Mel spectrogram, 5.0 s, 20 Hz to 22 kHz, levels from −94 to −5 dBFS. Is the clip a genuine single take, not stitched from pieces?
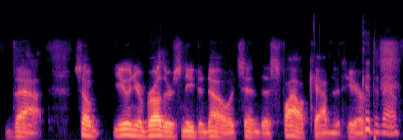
yes; 0 cuts

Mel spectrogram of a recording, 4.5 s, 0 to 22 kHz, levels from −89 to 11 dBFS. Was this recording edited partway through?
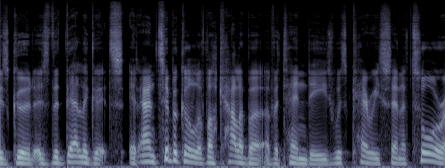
yes; 2 cuts; at 1.4 s, 2.2 s

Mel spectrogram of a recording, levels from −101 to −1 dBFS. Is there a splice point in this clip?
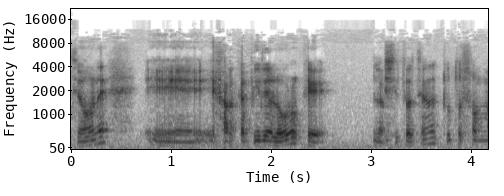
yes; 1 cut; at 3.1 s

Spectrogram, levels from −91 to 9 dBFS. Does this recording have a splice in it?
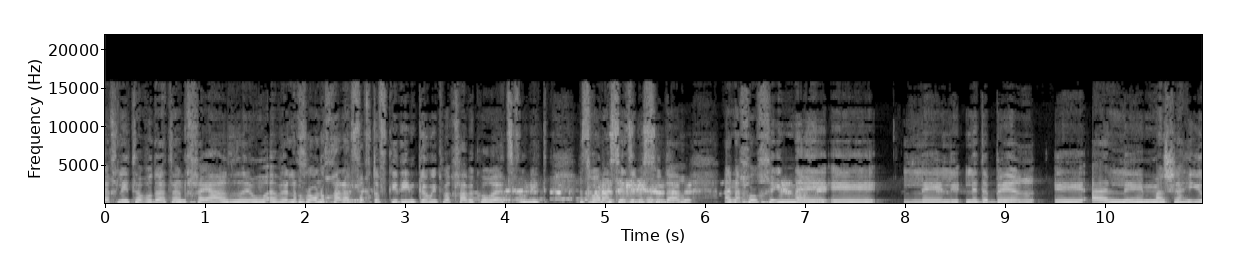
yes; 1 cut; at 3.2 s

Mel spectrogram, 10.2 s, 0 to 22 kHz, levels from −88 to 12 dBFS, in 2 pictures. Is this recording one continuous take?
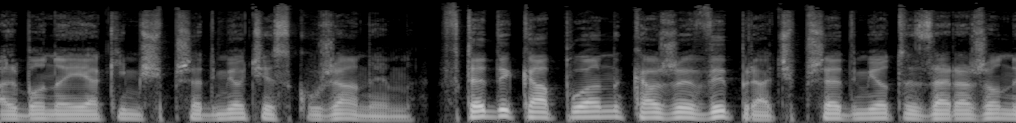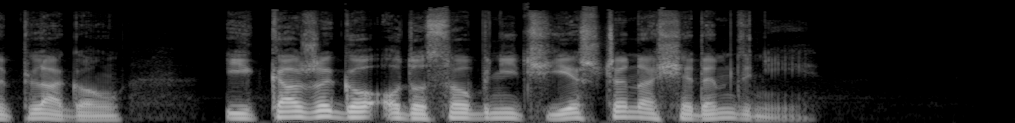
no; 1 cut; at 2.1 s

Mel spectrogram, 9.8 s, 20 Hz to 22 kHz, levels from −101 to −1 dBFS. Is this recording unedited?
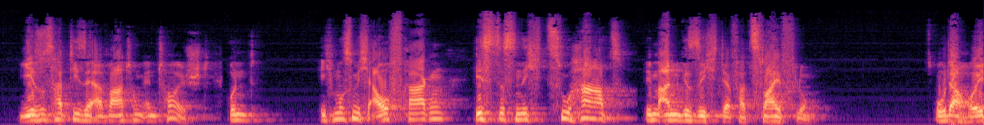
no; 2 cuts; at 2.2 s, 6.4 s

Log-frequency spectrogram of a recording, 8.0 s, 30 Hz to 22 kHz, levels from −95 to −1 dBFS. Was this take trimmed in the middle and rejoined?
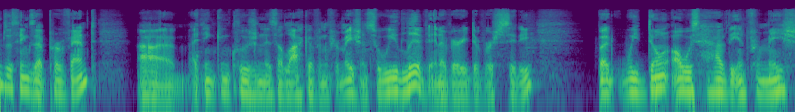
no; 0 cuts

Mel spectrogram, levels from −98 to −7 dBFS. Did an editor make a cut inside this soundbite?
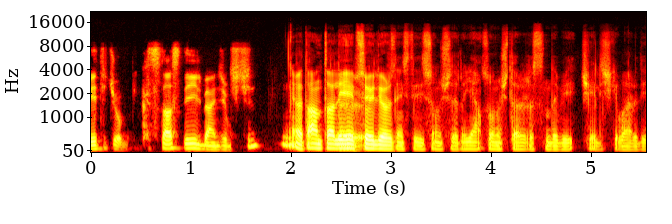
yes; 3 cuts; at 1.4 s, 3.0 s, 3.9 s

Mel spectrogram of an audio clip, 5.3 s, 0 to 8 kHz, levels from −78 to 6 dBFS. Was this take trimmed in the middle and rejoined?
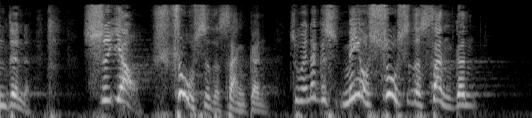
yes; 1 cut; at 2.8 s

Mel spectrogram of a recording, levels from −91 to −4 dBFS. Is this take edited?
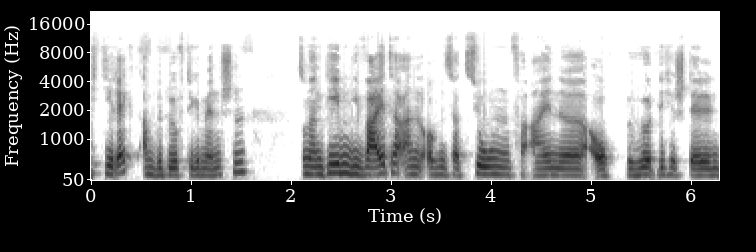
no; 0 cuts

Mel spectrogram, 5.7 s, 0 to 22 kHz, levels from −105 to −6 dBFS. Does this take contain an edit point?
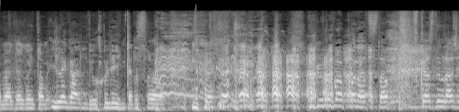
yes; 1 cut; at 1.1 s

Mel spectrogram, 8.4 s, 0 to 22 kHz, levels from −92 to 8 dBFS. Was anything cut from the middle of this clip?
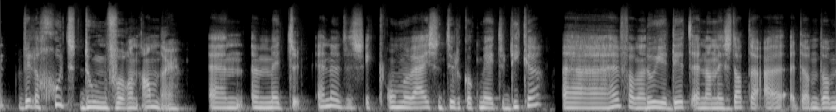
yes; 4 cuts; at 1.9 s, 3.6 s, 5.5 s, 6.4 s

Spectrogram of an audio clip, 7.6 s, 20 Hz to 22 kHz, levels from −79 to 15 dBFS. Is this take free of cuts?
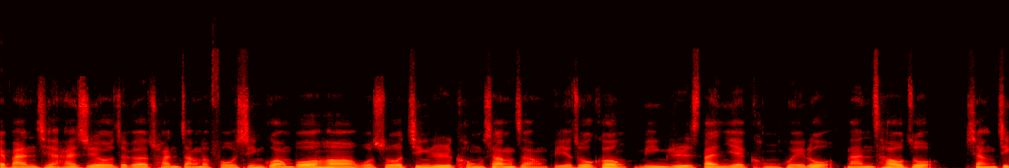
no; 1 cut; at 5.2 s

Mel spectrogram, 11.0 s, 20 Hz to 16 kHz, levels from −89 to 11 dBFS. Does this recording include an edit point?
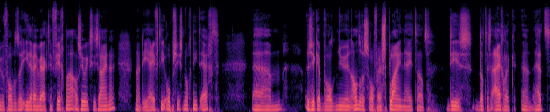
no; 0 cuts

